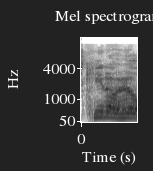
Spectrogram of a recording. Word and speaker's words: Keno Hill: Yes, Keno Hill, like the gambling game Keno.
